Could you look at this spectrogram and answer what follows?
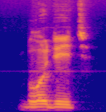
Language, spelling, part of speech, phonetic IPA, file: Russian, блудить, verb, [bɫʊˈdʲitʲ], Ru-блудить.ogg
- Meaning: 1. to wander, to roam 2. to fornicate, to whore around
